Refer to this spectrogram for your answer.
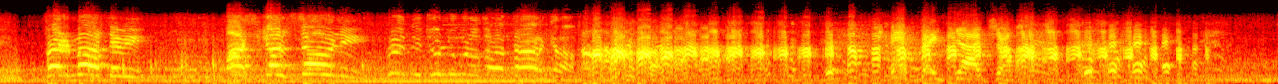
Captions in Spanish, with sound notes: ¡Alto, bribones! Toma la matrícula. (LOS NIÑOS SE RÍEN)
